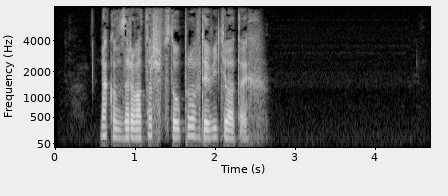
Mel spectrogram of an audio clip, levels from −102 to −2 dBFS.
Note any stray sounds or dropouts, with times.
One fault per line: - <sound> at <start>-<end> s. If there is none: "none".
none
